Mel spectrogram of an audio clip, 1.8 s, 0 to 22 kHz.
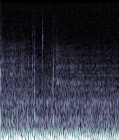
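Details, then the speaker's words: Opel Zafira A 1.8i X18XE1, cold engine, lambda not yet working: low idle pulses and wavers unevenly, car getting shaky; owner complaint cold-start misfires, stalling, rich mixture, no fault codes; rough idle traced to faulty MAF sensor. "Still the lambda is not working. I guess it's not heated up, but the car is getting shaky."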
